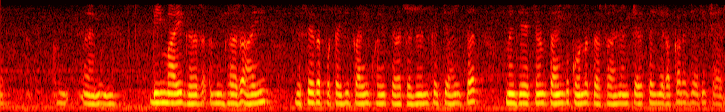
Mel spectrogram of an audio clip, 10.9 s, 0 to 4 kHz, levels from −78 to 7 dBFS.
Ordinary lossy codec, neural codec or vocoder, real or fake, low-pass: none; none; real; 3.6 kHz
